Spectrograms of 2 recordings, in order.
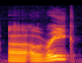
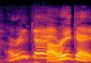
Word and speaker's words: Arike: They also have, I wish I knew how to pronounce this girl name. Arik Anguba. Arike, yeah.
